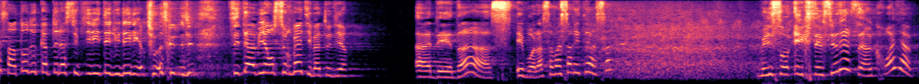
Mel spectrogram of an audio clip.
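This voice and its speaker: A woman stand-up comedian, talking directly to the audience on stage in a lively, energetic way. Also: sits high. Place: on stage before a live audience. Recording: live stage with loud crowd noise.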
